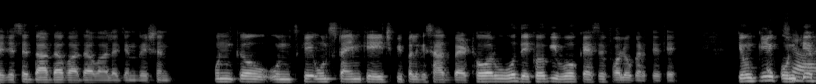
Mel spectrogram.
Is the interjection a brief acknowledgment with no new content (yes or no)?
no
